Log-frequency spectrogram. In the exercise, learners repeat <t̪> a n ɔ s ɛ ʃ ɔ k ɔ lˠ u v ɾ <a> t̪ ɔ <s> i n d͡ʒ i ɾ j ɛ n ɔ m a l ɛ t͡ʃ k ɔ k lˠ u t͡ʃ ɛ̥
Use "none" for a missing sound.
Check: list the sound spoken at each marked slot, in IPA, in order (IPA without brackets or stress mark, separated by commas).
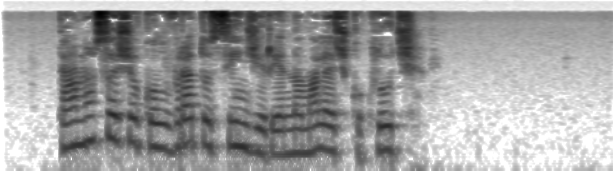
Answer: t̪, a, s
